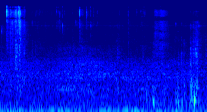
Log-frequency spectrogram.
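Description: Faint bite into a crisp pepperoni pizza chaffle near the start, followed by quiet chewing with a few small clicks and crunches.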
